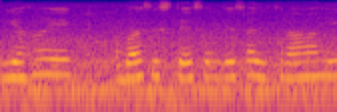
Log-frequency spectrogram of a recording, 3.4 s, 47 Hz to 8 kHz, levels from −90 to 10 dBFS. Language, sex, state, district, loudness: Hindi, female, Madhya Pradesh, Dhar, -17 LUFS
